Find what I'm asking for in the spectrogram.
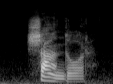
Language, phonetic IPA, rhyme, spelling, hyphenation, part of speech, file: Hungarian, [ˈʃaːndor], -or, Sándor, Sán‧dor, proper noun, Hu-Sándor.ogg
- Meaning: 1. a male given name, equivalent to English Alexander 2. a surname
